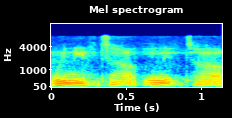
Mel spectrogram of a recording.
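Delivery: ordinary talk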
